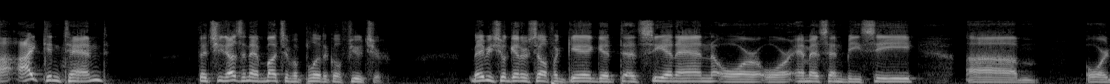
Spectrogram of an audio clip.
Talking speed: 135 wpm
